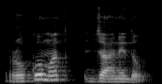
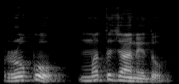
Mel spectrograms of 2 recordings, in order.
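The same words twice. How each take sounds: First: रोको मत run together, a break, then जाने दो; pause after मत. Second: रोको set off alone, a break, then मत जाने दो together; pause after रोको. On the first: Teacher showing students the opposite meaning, pause after मत. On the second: Teacher showing students how a comma changes meaning, pause after रोको. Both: Shown as a demonstration. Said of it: "विराम चिन्हों का प्रयोग अलग-अलग जगह पर".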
